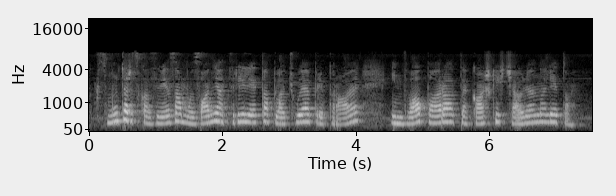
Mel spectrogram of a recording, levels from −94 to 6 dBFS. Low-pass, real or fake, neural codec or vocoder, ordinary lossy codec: 7.2 kHz; real; none; AAC, 24 kbps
